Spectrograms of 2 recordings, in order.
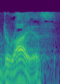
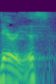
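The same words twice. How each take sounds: First: Darius said as duh-RYE-us, stressed on RYE; duh-RYE-us pronunciation. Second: Darius said as DAIR-ee-us, stress up front; DAIR-ee-us pronunciation. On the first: Preacher offering the other reading to the congregation, Darius as duh-RYE-us. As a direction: say Darius with a long "eye" in the middle. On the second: Preacher reading the king's name to the congregation, Darius as DAIR-ee-us. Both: Shown as a demonstration. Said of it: "How do you like to pronounce that".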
